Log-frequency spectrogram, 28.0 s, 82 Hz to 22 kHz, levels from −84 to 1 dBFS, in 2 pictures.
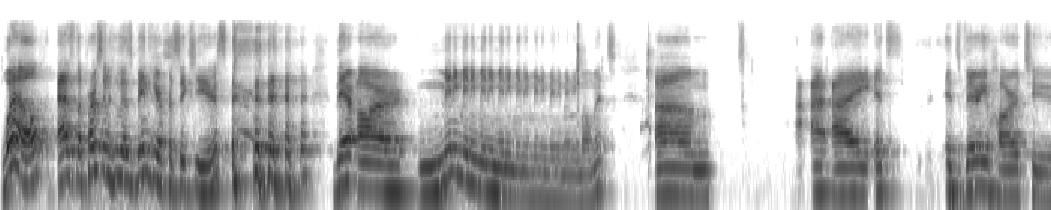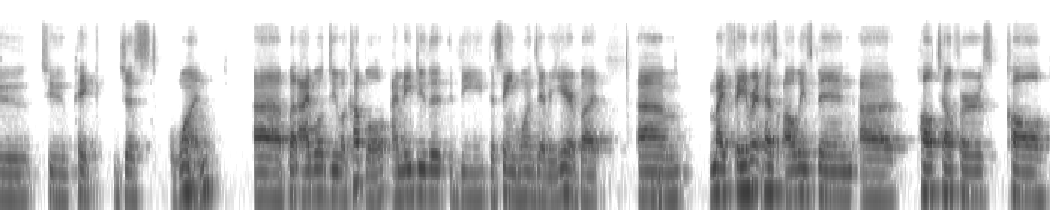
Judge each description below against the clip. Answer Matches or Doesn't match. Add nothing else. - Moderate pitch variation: Matches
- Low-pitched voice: Matches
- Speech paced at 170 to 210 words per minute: Doesn't match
